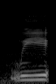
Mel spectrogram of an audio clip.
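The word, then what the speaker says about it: Lee Vining: All right, we're getting Lee as in pee vining is the proper way to say it.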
